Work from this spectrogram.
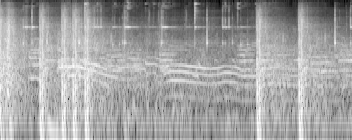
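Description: Sharp gunshots from the Mafia video game, loud cracks spread across the moment, clustered early then two isolated reports, with tonal sound carrying between the shots.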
